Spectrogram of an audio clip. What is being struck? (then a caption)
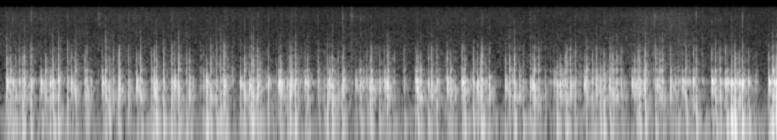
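Textured leather crossbody purse. Long nails rapidly tap and scratch the front panel of a medium-size, hollow olive green saffiano leather crossbody purse. The result is a dense stream of short, dry clicks and scratches with a mid-range, slightly hollow tone.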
